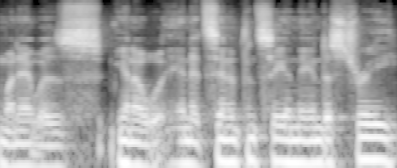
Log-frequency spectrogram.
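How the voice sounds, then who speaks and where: A man speaks fairly slowly in a plain, everyday voice, fairly low in pitch with fairly even intonation. The recording is very clean, with a silent background. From Cleveland, Ohio. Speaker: construction industry consultant. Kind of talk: interview.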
